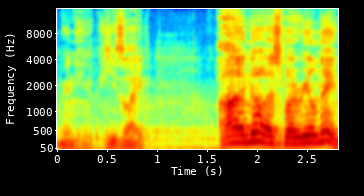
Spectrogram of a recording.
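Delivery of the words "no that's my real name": terrible fake English accent, pitched up. Retelling Alfie's reply to being asked about his name, imitating Alfie, bad English accent. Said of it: "I should probably try that again".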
